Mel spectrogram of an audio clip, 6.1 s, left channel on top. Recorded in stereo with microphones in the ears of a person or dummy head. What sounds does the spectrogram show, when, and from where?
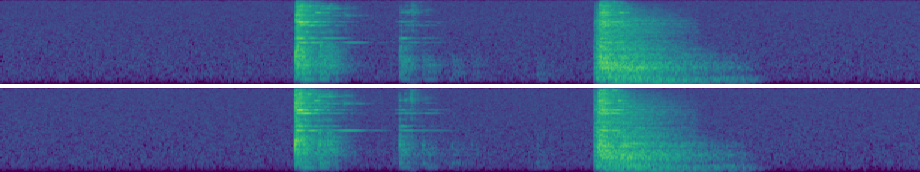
2.0 s breaking glass: 55° right (ahead or behind), 2 m
4.0 s an explosion: 70° right (ahead or behind), 2.5 m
